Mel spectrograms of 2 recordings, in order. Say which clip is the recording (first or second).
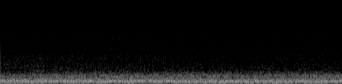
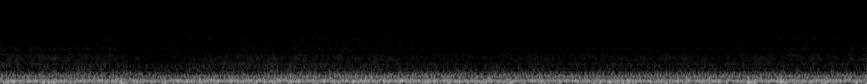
first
